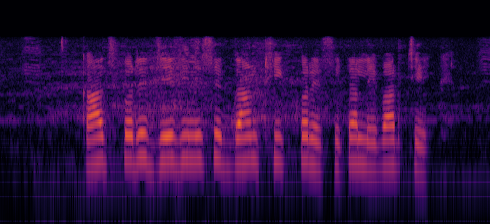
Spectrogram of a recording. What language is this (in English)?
Bangla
